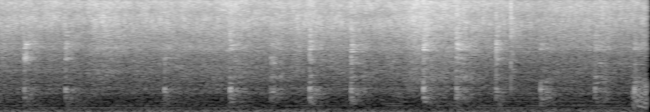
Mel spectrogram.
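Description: Nasi goreng is stir-fried in a pan under a steady loud sizzle, with a spatula scraping the metal in regular strokes throughout, close up and with no voices.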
